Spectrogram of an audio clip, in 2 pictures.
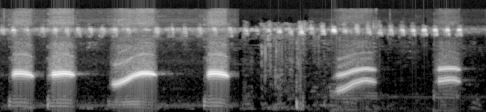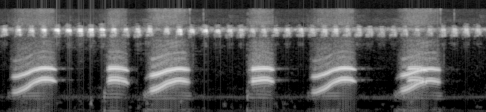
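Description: Rice field frogs give loud, nasal, rising notes, roughly one per second, over a steady high insect trill.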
